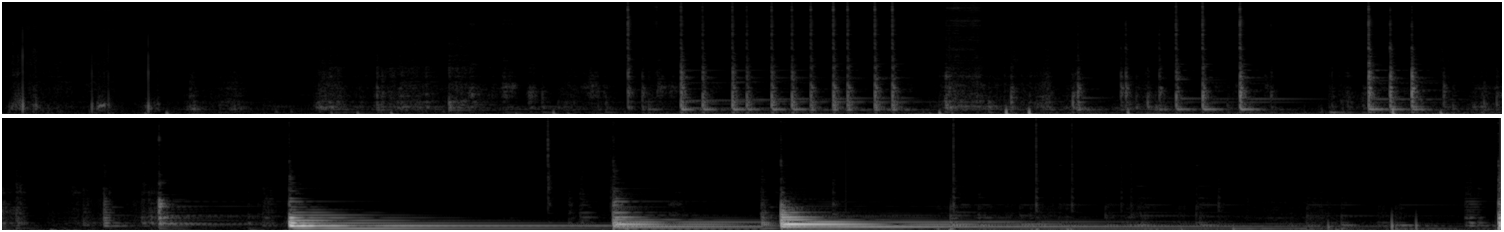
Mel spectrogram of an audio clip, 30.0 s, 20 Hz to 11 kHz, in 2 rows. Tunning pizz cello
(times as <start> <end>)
17.8 29.9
